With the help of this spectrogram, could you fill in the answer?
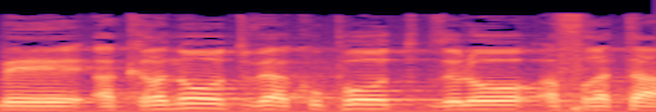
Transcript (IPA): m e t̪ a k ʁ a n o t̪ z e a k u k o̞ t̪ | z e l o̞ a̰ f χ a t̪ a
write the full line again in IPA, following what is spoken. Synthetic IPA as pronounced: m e a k ʁ a n o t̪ v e a k u p o̞ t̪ | z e l o̞ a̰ f ʁ a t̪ a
